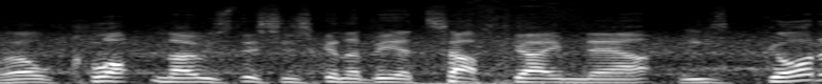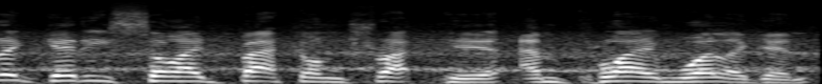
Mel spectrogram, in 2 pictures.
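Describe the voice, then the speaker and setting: Over noticeable background noise, a man with high pitch and an enthusiastic tone talks at a moderate pace with hardly any pauses and ordinary pitch variation. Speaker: football co-commentator, analyst. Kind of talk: sports co-commentary, analysis of replays. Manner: measured, analytical, warmly enthusiastic on replays.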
